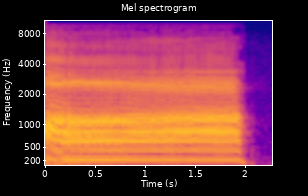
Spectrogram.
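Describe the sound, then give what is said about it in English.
A voice imitates the loud horn of a train coming through a junction with one sustained, blaring, slightly nasal tone held steady for about two seconds before cutting off abruptly. “And it's one of the trains coming through the junction.”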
